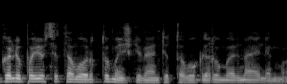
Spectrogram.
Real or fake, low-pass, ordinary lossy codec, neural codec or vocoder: fake; 7.2 kHz; MP3, 32 kbps; codec, 16 kHz, 4 kbps, X-Codec, HuBERT features, trained on general audio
